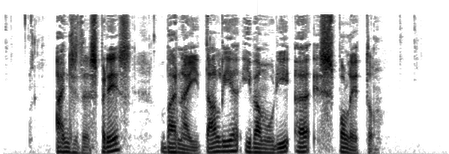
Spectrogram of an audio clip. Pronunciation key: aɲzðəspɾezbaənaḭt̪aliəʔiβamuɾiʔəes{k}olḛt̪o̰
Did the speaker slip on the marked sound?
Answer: yes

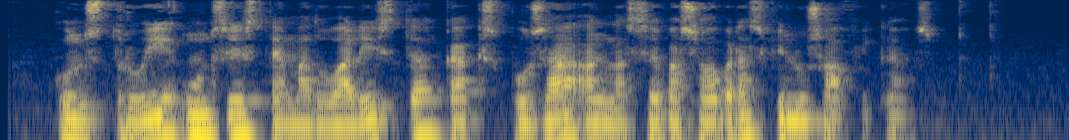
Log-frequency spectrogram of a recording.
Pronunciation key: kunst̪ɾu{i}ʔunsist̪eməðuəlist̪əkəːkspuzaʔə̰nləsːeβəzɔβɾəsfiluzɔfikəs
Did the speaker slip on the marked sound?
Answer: no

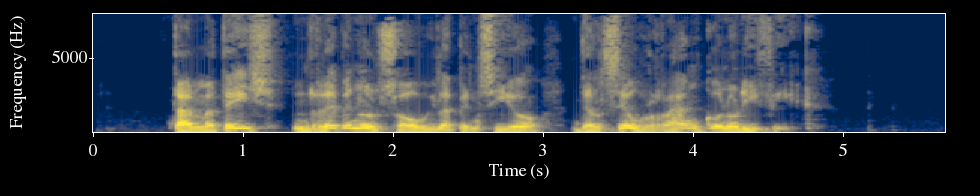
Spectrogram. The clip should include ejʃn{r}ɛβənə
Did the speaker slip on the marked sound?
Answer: no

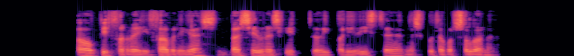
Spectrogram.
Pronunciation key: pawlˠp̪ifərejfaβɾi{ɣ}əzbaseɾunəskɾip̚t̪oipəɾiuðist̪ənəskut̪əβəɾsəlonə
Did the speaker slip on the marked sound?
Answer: no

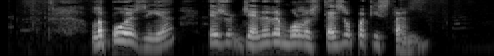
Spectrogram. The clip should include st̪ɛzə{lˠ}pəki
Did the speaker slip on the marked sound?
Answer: no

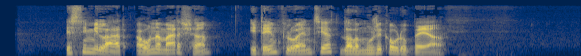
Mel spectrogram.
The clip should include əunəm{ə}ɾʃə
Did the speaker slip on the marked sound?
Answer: yes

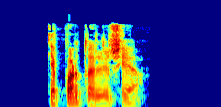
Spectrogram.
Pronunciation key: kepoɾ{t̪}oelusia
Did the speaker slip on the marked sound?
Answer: no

